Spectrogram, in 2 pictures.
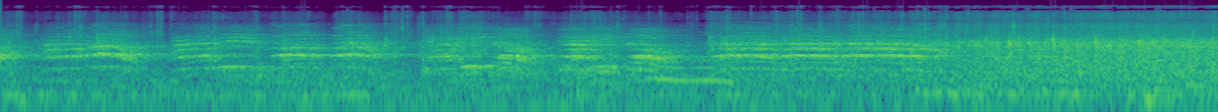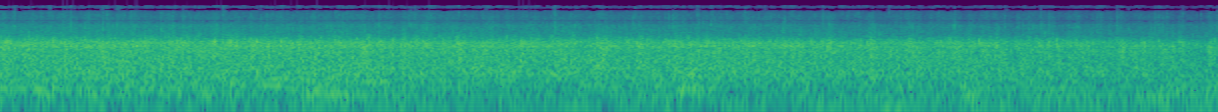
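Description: Large audience clapping in a hall, with voices calling out over the clapping for roughly the first seven seconds; after that the applause carries on steadily.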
